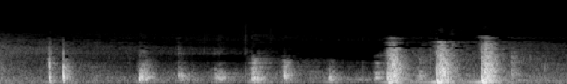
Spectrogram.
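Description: A series of dull knocks by Tonto on the wooden door of a ranch house, spaced irregularly at first and then three heavier, louder raps near the end, with no voices.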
